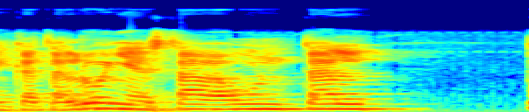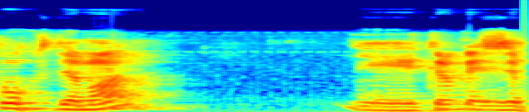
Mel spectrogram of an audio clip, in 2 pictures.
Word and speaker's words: Puigdemont: Cataluña estaba un tal Puigdemont, creo que así se pronuncia, espero haberlo pronunciado bien, no sé catalán, es Puig, que se escribe Puig, Puigdemont, y entonces allá en Cataluña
